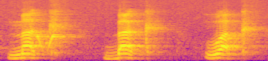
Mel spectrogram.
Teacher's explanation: If there is sukoon on kaf and ta, the breath should not be stopped while pronouncing it, while saying it, while articulating it. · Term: hams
